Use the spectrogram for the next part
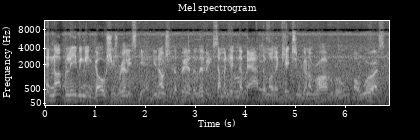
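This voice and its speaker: A man's voice: medium pitch, a little fast, a loud crowd, low-quality recording. A man working as a ghost tour guide, telling a story casually and dramatically with wry, folksy humour and suspenseful phrasing. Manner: folksy, wry, joking delivery.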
